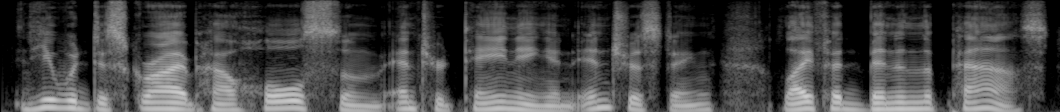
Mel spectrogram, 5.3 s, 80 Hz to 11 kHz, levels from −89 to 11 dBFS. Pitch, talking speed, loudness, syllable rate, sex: 135 Hz, 170 wpm, -20 LUFS, 5.5 syllables/s, male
